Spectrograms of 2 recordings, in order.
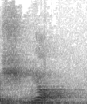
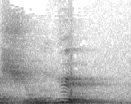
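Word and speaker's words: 熊岳: 区有一个熊庙，这个正确的发音应该念熊岳，但是我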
